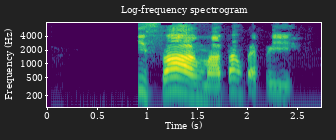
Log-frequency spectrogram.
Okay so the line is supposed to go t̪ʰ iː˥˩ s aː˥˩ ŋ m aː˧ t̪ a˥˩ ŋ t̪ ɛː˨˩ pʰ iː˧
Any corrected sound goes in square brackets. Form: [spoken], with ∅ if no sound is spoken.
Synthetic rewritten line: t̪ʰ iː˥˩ s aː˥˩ ŋ m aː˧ t̪ a˥˩ ŋ t̪ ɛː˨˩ [p] iː˧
